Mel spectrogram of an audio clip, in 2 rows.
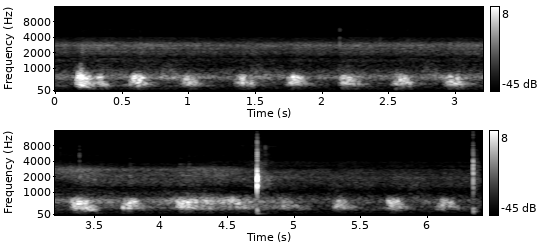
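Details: Fetal heartbeat of a boy at 19 weeks on a Sonoline B Doppler: rapid, regular whooshing pulses at about 150 a minute.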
